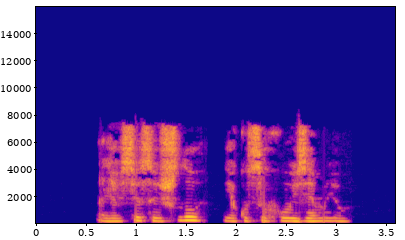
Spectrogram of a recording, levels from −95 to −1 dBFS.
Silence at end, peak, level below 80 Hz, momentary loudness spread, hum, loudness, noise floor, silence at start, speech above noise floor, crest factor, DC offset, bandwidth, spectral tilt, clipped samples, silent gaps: 0.45 s; -2 dBFS; -56 dBFS; 15 LU; none; -17 LUFS; under -90 dBFS; 0.6 s; over 71 dB; 18 dB; under 0.1%; 7.8 kHz; -2.5 dB/octave; under 0.1%; none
